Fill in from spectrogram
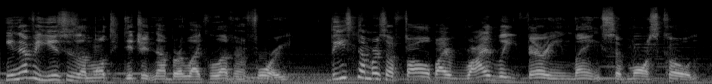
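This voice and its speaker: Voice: medium pitch, big pitch swings, normal speed, over music, poor audio. A narrator reading out a scripted, eerie story about a video game for a review video.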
